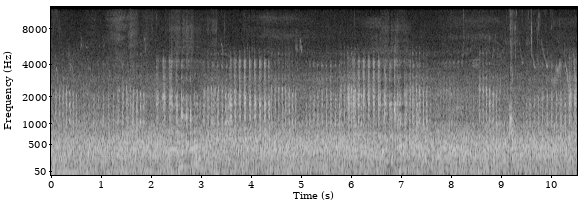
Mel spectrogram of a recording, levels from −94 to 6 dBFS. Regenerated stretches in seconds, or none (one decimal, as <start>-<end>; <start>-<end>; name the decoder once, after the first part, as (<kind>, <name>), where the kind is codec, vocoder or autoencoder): 2.4-3.0 (codec, SNAC); 6.6-7.2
